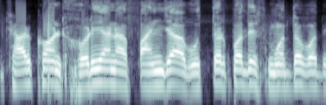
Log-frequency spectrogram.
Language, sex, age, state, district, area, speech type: Bengali, male, 60+, West Bengal, Jhargram, rural, spontaneous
